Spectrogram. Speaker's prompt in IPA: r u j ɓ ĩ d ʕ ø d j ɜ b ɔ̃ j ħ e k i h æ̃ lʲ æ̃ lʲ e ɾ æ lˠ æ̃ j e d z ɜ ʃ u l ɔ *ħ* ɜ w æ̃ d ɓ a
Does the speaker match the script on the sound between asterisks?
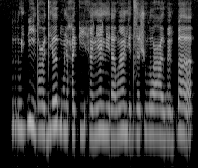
no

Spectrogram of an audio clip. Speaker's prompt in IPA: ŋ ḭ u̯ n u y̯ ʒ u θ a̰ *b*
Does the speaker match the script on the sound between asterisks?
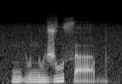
yes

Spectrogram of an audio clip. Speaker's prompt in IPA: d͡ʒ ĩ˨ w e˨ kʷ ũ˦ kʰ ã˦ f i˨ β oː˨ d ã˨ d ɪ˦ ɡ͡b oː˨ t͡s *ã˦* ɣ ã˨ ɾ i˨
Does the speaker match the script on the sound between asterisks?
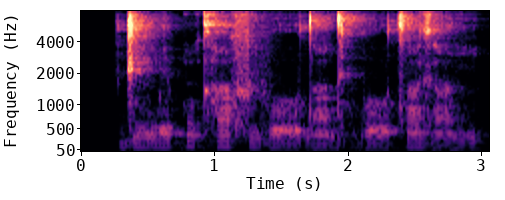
yes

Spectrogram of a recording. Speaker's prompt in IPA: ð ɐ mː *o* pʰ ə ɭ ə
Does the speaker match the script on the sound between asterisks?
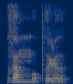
yes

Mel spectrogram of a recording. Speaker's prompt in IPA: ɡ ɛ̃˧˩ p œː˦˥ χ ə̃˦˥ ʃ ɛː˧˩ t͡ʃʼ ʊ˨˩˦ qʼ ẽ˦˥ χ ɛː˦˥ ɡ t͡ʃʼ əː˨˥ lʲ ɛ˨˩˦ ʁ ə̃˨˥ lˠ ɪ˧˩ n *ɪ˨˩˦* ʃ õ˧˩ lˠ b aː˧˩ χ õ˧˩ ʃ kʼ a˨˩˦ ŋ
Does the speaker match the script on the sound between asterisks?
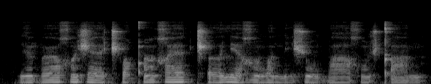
no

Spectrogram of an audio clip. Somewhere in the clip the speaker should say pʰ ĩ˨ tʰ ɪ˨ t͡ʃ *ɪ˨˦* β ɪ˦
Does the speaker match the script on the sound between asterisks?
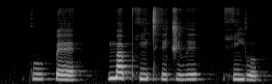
no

